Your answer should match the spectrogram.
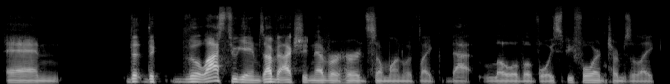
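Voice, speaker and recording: Man, very low voice, slightly raspy, rambling live-stream talk, dry close mic. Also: moderate pace, no echo. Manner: rambling, many fillers and restarts. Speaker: sports reporter hosting a live Q&A stream.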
